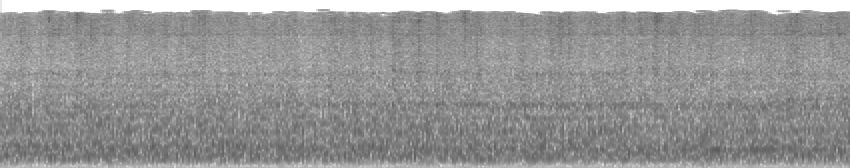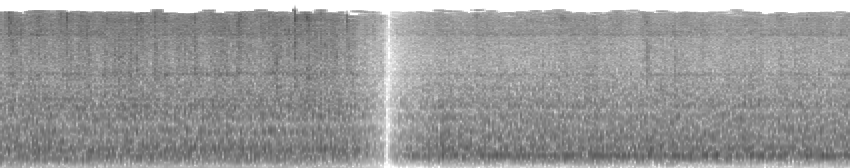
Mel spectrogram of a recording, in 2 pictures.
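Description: Motorized grape crusher-destemmer running steadily, a dense mechanical clatter as it crushes red wine grapes and strips their stems. The sound breaks off for a moment about three-quarters of the way through, then carries on.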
